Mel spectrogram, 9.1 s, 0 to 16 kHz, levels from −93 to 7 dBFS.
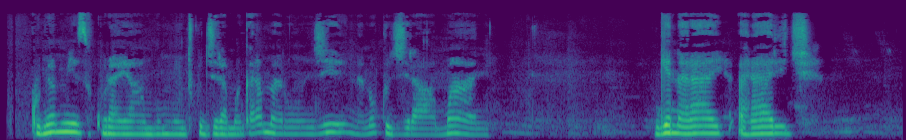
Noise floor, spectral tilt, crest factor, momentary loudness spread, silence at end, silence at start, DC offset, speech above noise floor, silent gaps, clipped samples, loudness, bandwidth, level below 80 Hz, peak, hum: -60 dBFS; -5 dB/octave; 22 dB; 13 LU; 0.9 s; 0.35 s; under 0.1%; 33 dB; none; under 0.1%; -27 LUFS; 11.5 kHz; -74 dBFS; -6 dBFS; none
